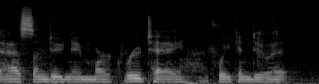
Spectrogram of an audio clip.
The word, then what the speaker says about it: Rutte: There was a meeting with NATO today with Mark Rutte. I've learned that's how you pronounce his name. You don't combine the Ts, you pronounce each of them individually.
